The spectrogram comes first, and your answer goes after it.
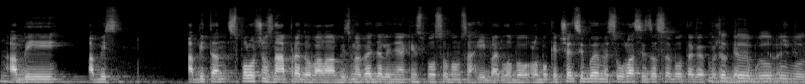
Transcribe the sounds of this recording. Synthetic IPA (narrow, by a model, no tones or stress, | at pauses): abiabis | abit̪aːspɔlɔt͡ʃnɔznapɾɛd̪ɔʋalaabizmɛʋɛɟɛliɲɛakimspʊɔsɔbɔmsaɦiːbaɟlɛbɔlɛbɔkɛcfʃɛt̪t͡sibuɟɛmɛsuːɦlasiɟzasɛbɔʊt̪aɡakɔʒɛɡɟɛm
